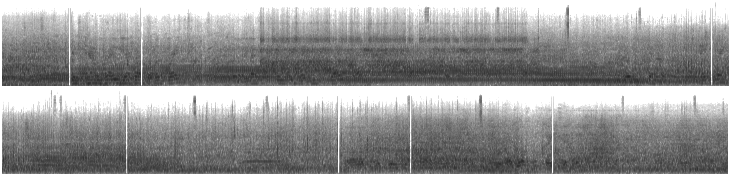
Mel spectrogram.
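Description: Engines of propeller planes and a Westland Wasp turbine helicopter flying past overhead in formation: a steady drone made of many pitched tones. The tones step in pitch twice in the first half and bend as the aircraft pass about halfway through.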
